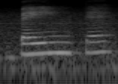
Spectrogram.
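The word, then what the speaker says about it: veinte: 20 is just V-E-I-N-T-E, 20, pronounce it like a B.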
